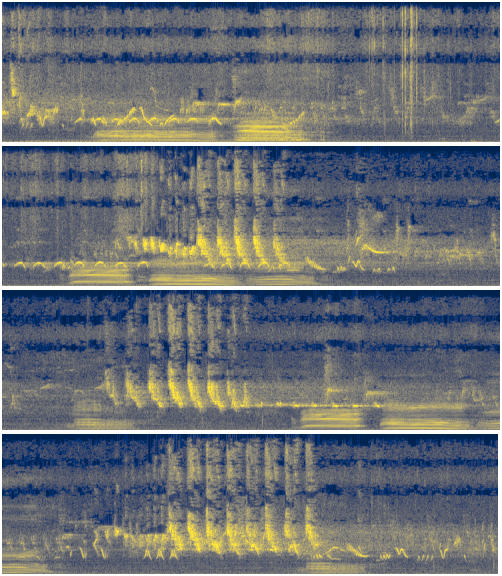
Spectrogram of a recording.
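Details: Dozens of well-kept cattle walking home to the shed in the evening, calling back and forth in a village setting; clusters of strong, harmonic moos separated by short pauses, over low background rumble and occasional bird chirping.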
